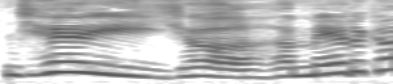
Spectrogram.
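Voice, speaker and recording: A woman's voice: high-pitched, animated, slow, darkish tone, voice pushed up. A woman voicing a shy, easily flustered young man who stammers and hesitates.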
